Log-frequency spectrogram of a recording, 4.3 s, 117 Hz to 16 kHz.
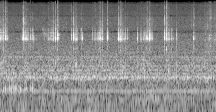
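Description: Light, irregular plastic clicks and ticks, several a second, from a small 3D-printed resin model of a KingSong S18 electric unicycle as its parts are handled and shifted in gloved fingers.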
